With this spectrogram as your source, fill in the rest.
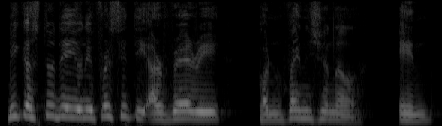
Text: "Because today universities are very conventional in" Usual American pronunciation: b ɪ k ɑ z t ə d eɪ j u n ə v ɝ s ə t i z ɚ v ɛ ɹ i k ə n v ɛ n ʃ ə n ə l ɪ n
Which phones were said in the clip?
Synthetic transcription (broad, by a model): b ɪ k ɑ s t ə d eɪ j u n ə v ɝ s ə t i ɑ v ɛ ɹ i k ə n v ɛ n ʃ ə n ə l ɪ n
